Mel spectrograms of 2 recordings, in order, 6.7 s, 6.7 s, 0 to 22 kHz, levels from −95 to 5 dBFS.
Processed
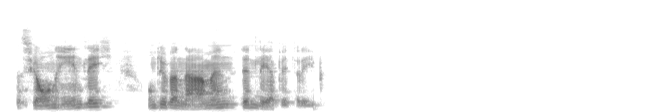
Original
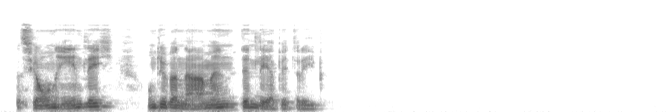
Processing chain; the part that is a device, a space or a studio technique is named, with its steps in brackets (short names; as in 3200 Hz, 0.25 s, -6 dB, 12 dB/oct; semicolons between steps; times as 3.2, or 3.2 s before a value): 2.73–3.13 steep high-pass 240 Hz 36 dB/oct; tin-can telephone (BPF 540–2100 Hz; small resonant body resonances 760/1100/1600 Hz, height 9 dB); gain -3.5 dB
